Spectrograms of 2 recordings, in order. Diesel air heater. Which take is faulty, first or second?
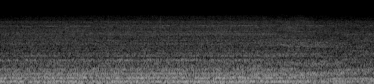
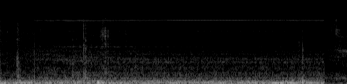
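first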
